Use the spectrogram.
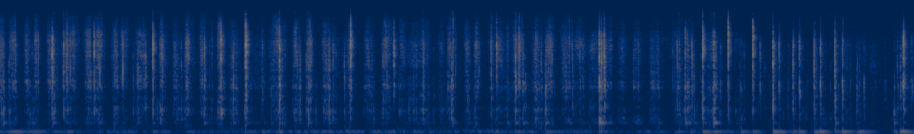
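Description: Fingertips repeatedly flip and tap the plastic letter tiles of a plastic Hangman board game held at the side. The result is a fast, uneven run of short, bright clicks and ticks. A steady low hum runs underneath.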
